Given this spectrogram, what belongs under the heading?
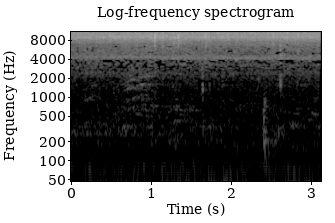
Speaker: Nah kalau kalian bisa dengar di bagian couple begini diet ini terdengar suara percikkan dan desisan ya Hai jadi itu adalah tegangan tinggi yang bocor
